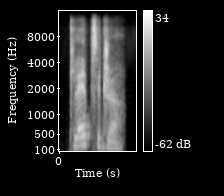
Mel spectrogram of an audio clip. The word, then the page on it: clepsydra: Indian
